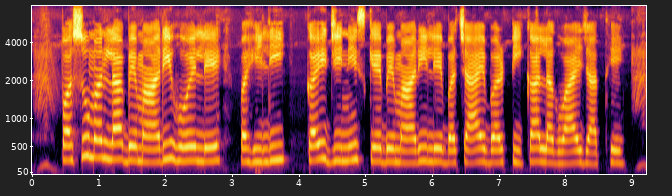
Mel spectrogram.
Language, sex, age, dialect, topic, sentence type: Chhattisgarhi, female, 18-24, Central, agriculture, statement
